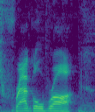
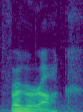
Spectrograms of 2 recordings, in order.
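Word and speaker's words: Fragarach: Third skill is the anti-adventure attack damage aptitude and her noble fantasm is Fraggle Rock. That is not how you pronounce this. It's Fragar Rock, which but I like calling it after the Fraggles.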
